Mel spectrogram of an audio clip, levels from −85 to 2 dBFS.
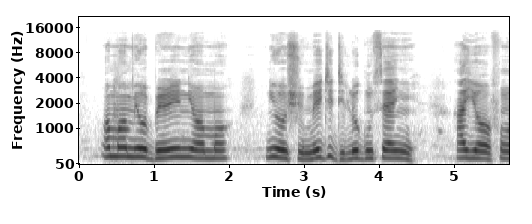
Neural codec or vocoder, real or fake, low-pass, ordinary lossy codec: none; real; 14.4 kHz; MP3, 96 kbps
